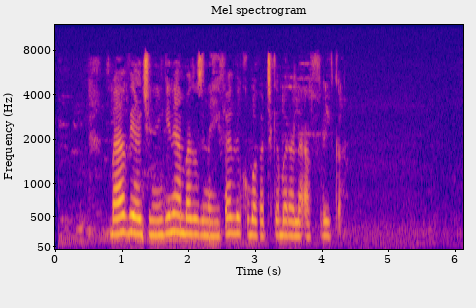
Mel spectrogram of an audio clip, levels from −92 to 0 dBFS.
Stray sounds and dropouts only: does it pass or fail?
pass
